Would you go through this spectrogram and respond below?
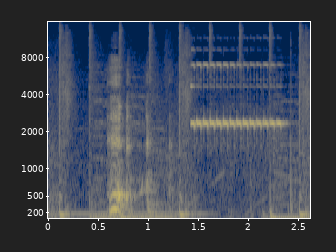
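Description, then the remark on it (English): A telephone bell rings in a rapid, trilling burst, loud, with brief voices and low background noise around it. “Get the phone.”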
